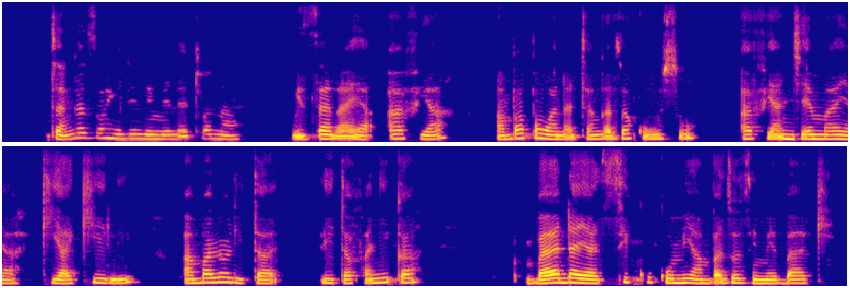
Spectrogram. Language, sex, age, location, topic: Swahili, female, 25-35, Nairobi, health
